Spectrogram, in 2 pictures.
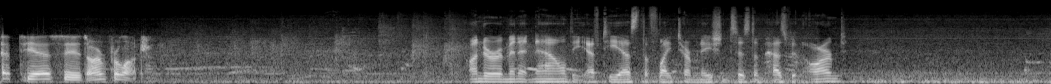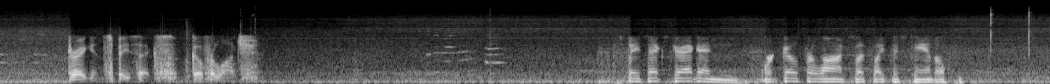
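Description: A man speaks calmly over a crackly radio link, in short bursts.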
